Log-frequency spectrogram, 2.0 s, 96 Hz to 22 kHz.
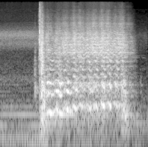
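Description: The V8 in an abandoned 1970 Mustang, fitted with a new solenoid, cranks over abruptly after a quiet start, the starter churning loudly and steadily for about a second before cutting off, with no talking over it.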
